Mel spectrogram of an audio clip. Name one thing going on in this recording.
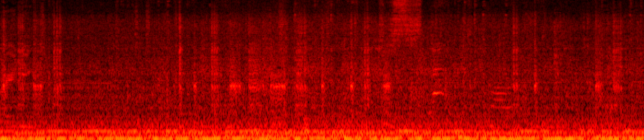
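Metal parts rattle and clank as the machine rolls over a bumpy track.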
